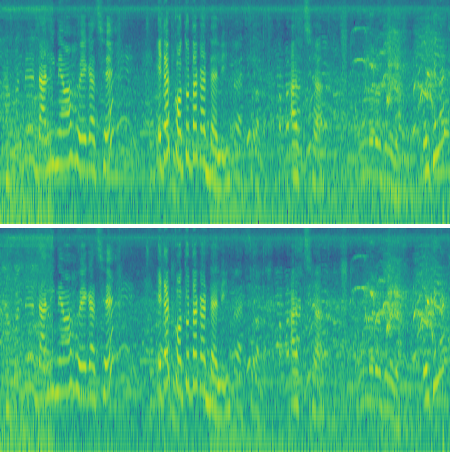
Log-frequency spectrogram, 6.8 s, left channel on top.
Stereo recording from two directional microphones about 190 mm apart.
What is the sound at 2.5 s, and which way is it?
Speech, 10° left (ahead or behind).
